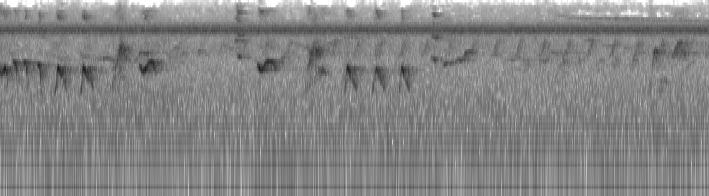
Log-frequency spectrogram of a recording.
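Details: Young wild white-rumped shama singing in forest: short varied chirps and rising whistled notes in quick bursts during the first half, over a steady, loud high insect drone that continues throughout.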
